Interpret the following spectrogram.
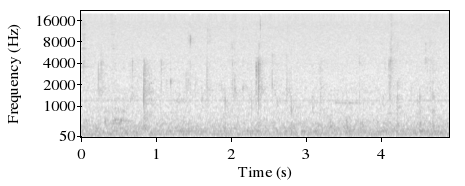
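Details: Korean Shorthair cat Aeppi, aged one, laps and chews wet food in a small room. Sparse moist clicks and smacks fall every second or so over a quiet low hum.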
